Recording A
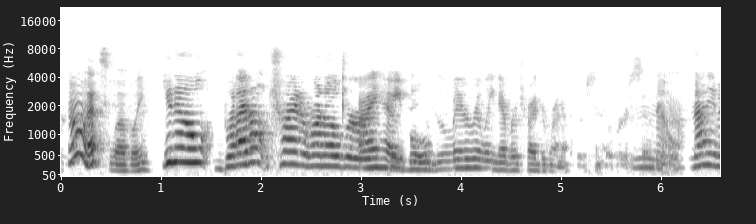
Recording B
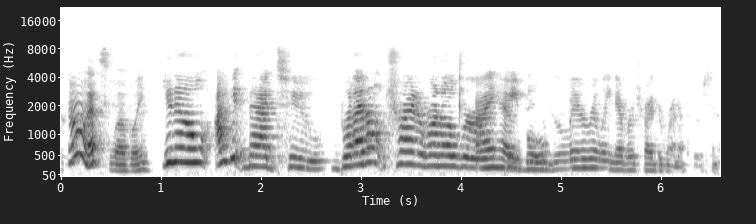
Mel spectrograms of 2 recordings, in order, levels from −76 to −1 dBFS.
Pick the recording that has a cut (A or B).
A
